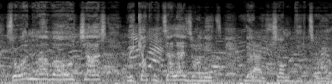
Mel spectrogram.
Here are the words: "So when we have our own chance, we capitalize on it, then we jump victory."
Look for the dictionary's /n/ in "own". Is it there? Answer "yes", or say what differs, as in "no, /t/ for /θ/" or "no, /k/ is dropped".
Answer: no, /l/ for /n/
